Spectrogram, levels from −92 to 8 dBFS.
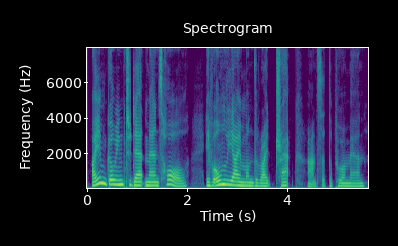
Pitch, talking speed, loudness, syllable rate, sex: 200 Hz, 200 wpm, -15 LUFS, 4.7 syllables/s, female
